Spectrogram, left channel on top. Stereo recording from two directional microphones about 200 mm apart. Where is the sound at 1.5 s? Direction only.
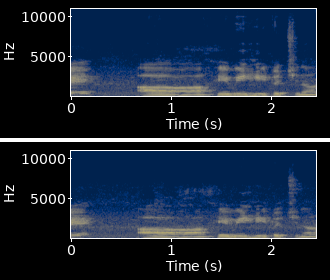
60° left (ahead or behind).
